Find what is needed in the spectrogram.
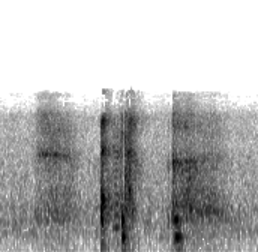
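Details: Person in a sneezing fit, hiding somewhere quiet at work: two or three short, explosive sneezes, each preceded by a soft, breathy build-up, in a quiet room.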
